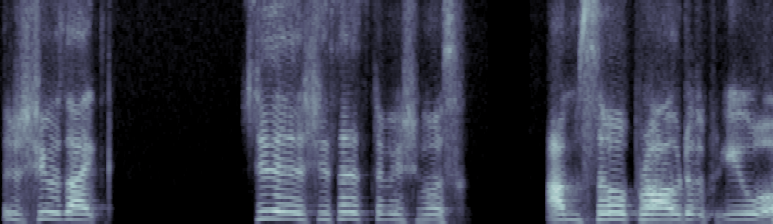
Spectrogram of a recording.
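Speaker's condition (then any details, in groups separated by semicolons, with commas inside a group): Cerebral palsy; all four limbs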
